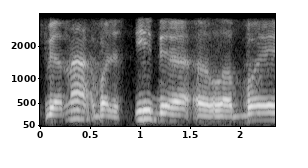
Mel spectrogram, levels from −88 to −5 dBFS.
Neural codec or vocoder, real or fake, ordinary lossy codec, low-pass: vocoder, 44.1 kHz, 128 mel bands every 256 samples, BigVGAN v2; fake; AAC, 16 kbps; 3.6 kHz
